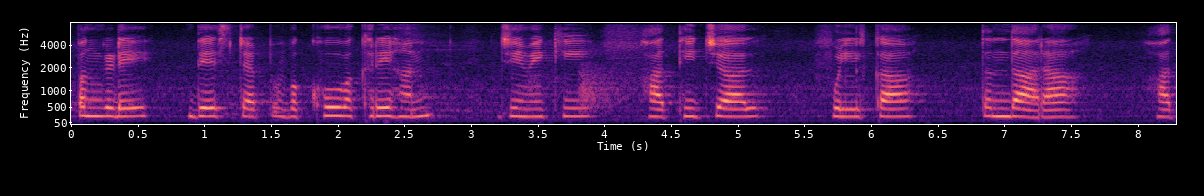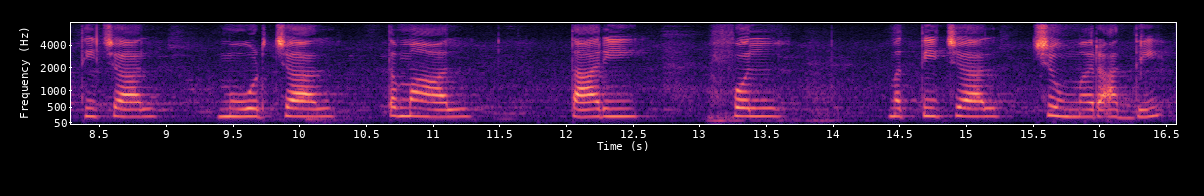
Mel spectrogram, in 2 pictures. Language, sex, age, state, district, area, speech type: Punjabi, female, 18-30, Punjab, Muktsar, rural, spontaneous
